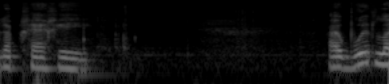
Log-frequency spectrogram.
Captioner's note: speaking french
